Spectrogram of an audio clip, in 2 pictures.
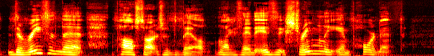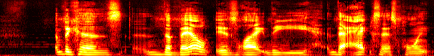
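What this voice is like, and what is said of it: Voice cutting in and out. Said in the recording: “my voice is like cutting in and out, it's that time of year for me”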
